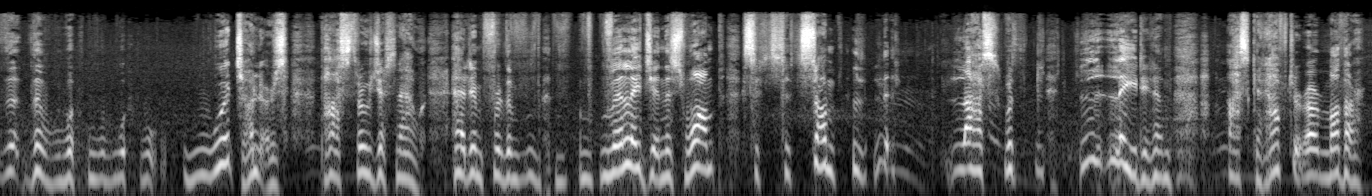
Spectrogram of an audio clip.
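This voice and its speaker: A man playing a frightened, deferential peasant in a video game, speaking in a nervous, halting rustic way with a stammer. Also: high voice, a little hiss or hum. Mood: cowed, nervous. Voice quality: heavy stammer.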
